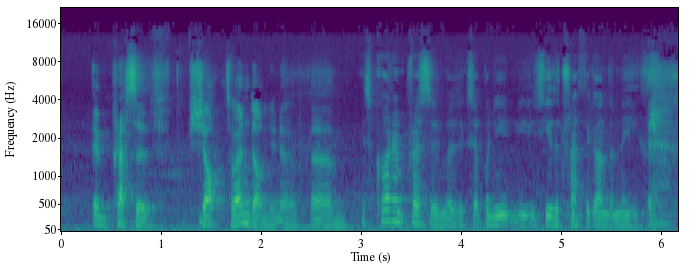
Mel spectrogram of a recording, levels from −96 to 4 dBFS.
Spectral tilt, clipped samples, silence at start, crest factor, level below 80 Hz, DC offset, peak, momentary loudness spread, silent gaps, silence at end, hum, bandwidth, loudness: -3.5 dB/octave; under 0.1%; 0 s; 22 dB; -54 dBFS; under 0.1%; -14 dBFS; 10 LU; none; 0 s; none; 16 kHz; -34 LUFS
